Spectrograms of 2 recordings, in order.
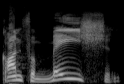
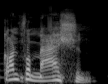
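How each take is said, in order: First: "Confirmation" said slowly as con-fer-MAY-shun; correct pronunciation. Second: "confirmation" said as con-fer-MASH-un; short A as in cat in "confirmation"; wrong pronunciation. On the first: Teacher showing the class the right sound, correct pronunciation. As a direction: stretch the AY in "Confirmation", slow and measured. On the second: Teacher warning the class off an error, wrong pronunciation. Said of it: "It is not confirmation". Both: Shown as a demonstration.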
